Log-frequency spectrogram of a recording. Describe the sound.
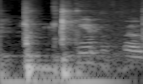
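A few quick taps on a computer keyboard, two sharper clicks close together and then softer ones, moderately loud over a low background hum with faint voice-like murmur.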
